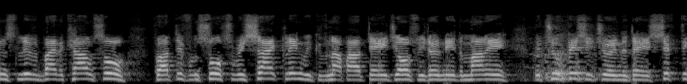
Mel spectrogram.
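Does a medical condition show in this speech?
No.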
